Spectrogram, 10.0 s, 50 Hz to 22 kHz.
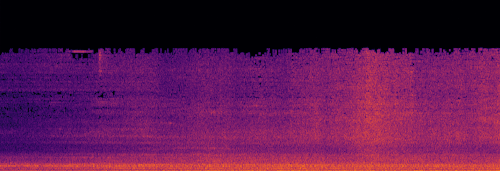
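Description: E4 Series double-deck Shinkansen train moving past the platform: a steady rumble of wheels and running gear with a whine of steady tones on top, growing gradually louder as the cars go by.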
